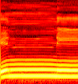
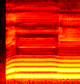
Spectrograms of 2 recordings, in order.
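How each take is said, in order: Both takes have the same delivery.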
